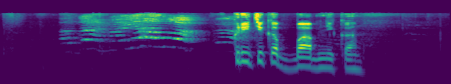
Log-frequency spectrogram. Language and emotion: Russian, neutral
